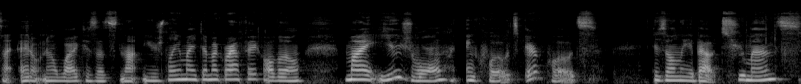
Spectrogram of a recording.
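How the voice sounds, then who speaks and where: A woman's somewhat breathy, medium-pitched voice with lively intonation at a moderate pace, on a very clean recording with a silent background. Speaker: tarot reader. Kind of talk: tarot reading to camera.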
